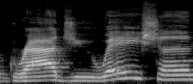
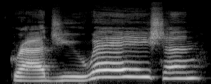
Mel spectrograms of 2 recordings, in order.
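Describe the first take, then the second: First: Both the first and third syllables are stressed. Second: Only the third syllable carries the stress. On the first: "so two syllables get an emphasis" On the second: "you definitely emphasize the A"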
